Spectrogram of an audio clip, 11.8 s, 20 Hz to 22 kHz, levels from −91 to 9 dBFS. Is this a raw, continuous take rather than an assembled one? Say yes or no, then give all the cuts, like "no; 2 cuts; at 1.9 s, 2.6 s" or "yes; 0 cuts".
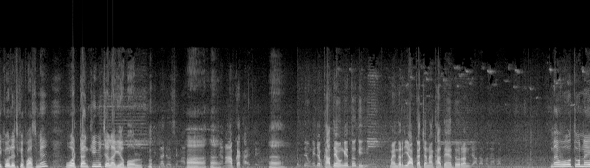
yes; 0 cuts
